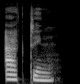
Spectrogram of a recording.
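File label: "acting", US English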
